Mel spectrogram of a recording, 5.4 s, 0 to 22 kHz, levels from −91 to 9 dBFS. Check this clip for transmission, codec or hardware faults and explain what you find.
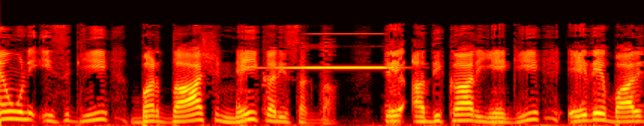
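One codec fault runs through the whole speech clip. The top end stops dead at 10 kHz, and the audio has a dull, smeared quality with a watery warble on sustained vowels and fizzy, unstable sibilants. This is likely AAC compression, consistent with AAC-LC at a bitrate around 32 kbps. At that rate the encoder drops its cut-off and spends its few bits on the loudest bands, leaving gaps or noise-filled patches in the spectrum that shift from frame to frame.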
